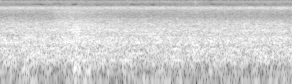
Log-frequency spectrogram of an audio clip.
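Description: Steady background noise in a pause between words: an even hiss with a low hum beneath it.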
